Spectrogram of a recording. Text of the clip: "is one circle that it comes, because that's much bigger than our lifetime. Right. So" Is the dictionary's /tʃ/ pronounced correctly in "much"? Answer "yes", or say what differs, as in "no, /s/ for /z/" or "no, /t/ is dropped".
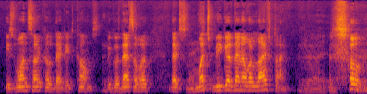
yes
